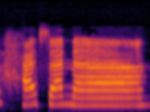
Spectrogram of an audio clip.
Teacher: Fathah tanwin berubah menjadi fathah dibaca 2 harokat. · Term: mad iwad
